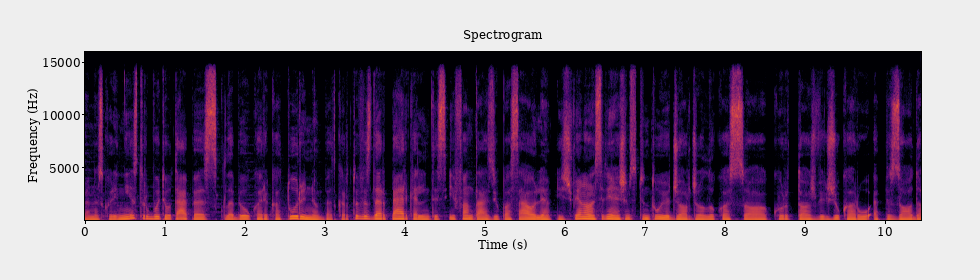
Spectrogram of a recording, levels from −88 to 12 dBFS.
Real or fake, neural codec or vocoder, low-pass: real; none; 14.4 kHz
